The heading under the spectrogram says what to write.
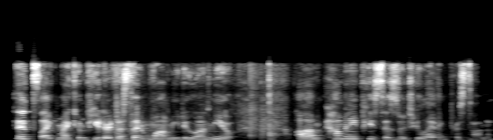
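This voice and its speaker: A woman speaks at a fairly quick pace with lively intonation. Noticeable background noise can be heard. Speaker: poet. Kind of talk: poetry reading.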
